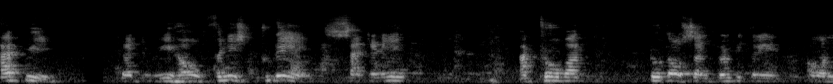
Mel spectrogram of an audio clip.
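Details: Adult man, Hindi speaker, voice thin since childhood; surgery advised elsewhere, instead receiving voice therapy exercises, 4 days into treatment and reporting improvement: puberphonia (during voice therapy)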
